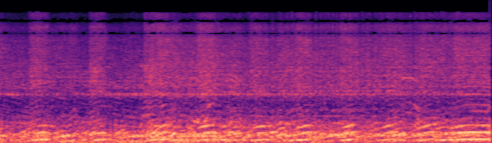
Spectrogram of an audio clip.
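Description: Several motocross bikes' engines revving, their pitch rising and falling over and over, overlapping one another. Near the end one engine settles into a steady held note.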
